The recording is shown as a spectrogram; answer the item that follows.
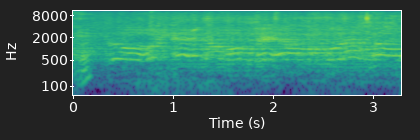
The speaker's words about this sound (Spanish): Escuchamos el himno del Cartaya, ¿eh?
